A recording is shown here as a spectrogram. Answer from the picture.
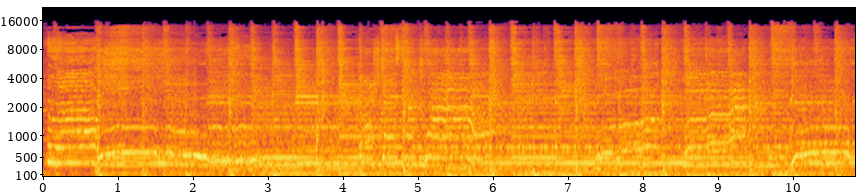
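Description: Live pop-rock band playing: a woman sings the lead melody over acoustic guitar, electric guitar, bass and drums.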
